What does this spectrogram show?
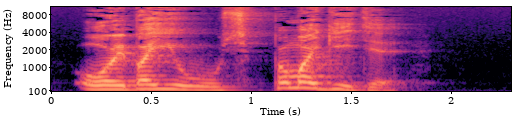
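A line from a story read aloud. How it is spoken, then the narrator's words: Quiet shout. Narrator (Russian): крикнул он, как можно тише крикнул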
